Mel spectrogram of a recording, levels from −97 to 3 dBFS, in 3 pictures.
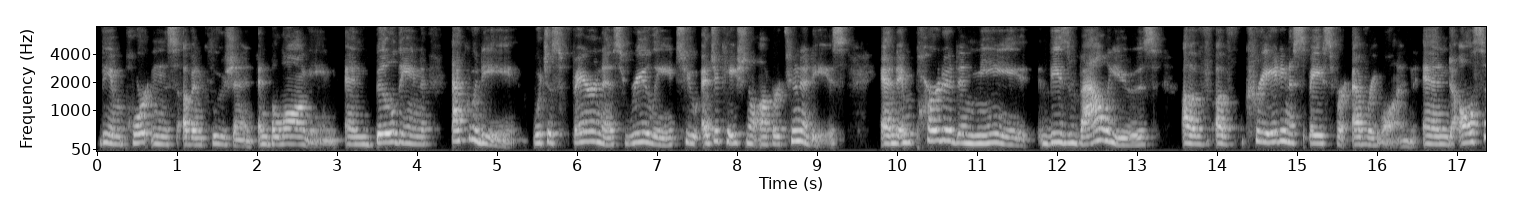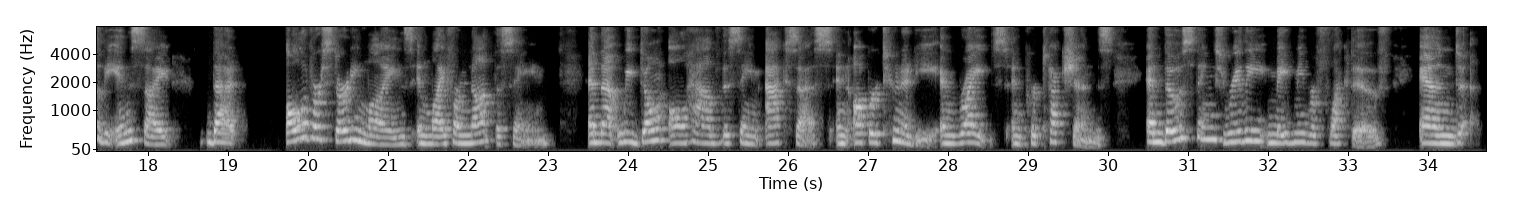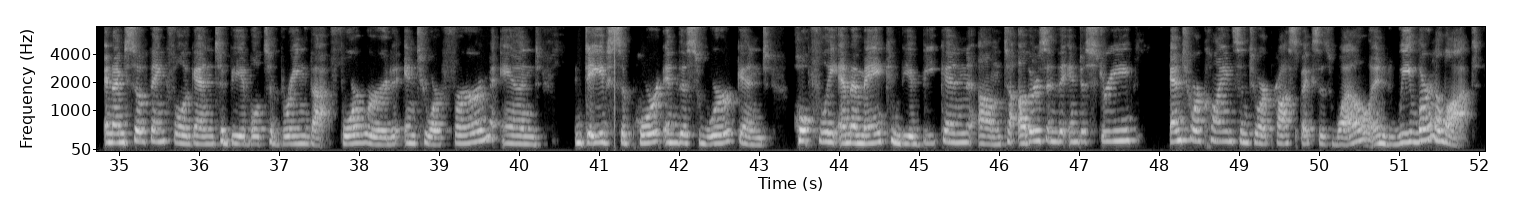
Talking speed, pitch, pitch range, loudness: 135 wpm, 205 Hz, 185-235 Hz, -24 LUFS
